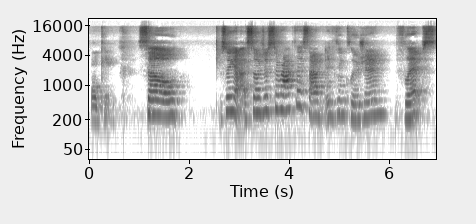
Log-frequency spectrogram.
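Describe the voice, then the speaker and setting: A woman's voice: a little high, slow pace, bright, forceful tone. A woman giving a casual film review in a tipsy, rambling way, repeating herself as she goes. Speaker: movie reviewer. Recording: echoey room.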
